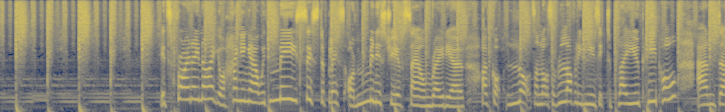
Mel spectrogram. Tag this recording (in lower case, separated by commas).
speech, music, house music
